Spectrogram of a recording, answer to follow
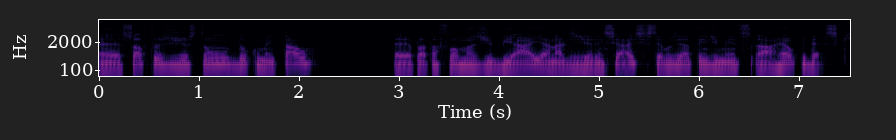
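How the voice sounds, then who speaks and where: In a very clean recording with a silent background and a dry, close sound with no echo, a man speaks at a fairly high pitch with ordinary pitch variation. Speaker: student. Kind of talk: student presentation, partly reading aloud. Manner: fast.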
